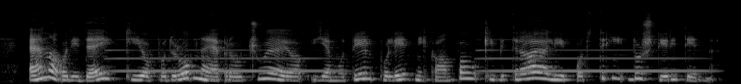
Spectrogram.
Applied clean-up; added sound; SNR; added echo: none; Wind instrument, woodwind instrument; 12 dB; none.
